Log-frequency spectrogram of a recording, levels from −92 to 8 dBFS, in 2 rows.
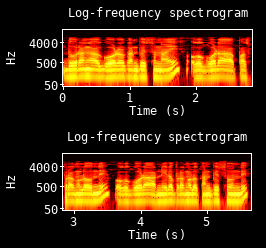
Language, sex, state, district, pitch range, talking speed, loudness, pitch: Telugu, male, Telangana, Mahabubabad, 115-120 Hz, 150 wpm, -16 LUFS, 120 Hz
